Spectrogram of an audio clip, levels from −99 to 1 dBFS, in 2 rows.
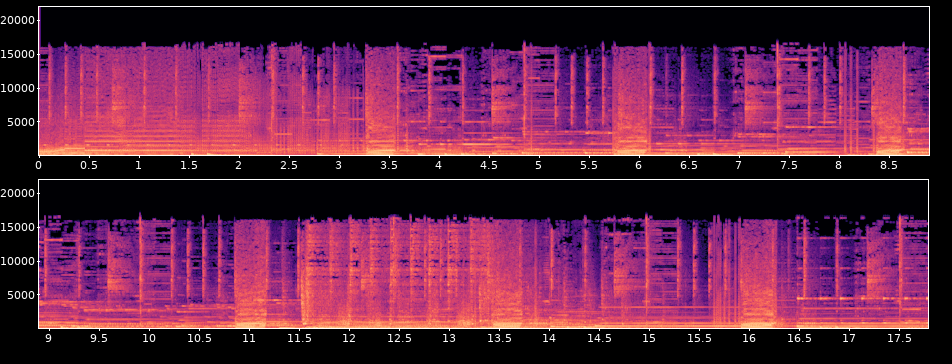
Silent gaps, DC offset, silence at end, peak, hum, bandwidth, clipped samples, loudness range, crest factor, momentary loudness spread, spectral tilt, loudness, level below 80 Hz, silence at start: none; under 0.1%; 0 s; -2 dBFS; none; 17 kHz; under 0.1%; 3 LU; 16 dB; 9 LU; -4.5 dB/octave; -17 LUFS; -26 dBFS; 0 s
